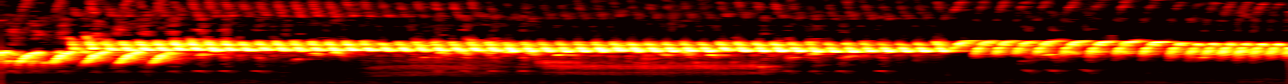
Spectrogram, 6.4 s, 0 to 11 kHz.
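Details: Pet canary singing powerfully on December 17, 2021: a loud, fast high trill of rapid repeated notes held for several seconds, with a lower buzzy roll in the middle and a shift to a new trill near the end.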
